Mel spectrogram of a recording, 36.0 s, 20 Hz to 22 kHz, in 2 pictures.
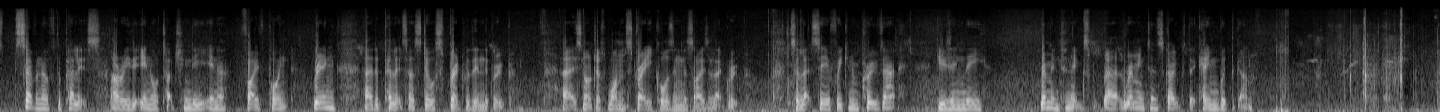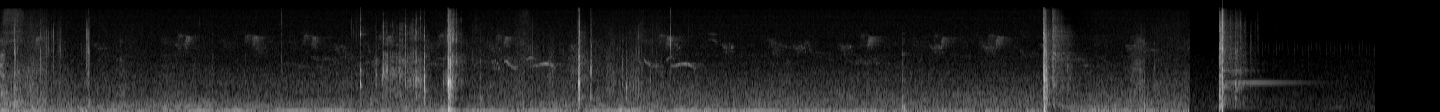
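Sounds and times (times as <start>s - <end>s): air rifle handling clicks: 22.4s - 26.5s
air rifle shot: 31.0s - 31.6s
pellet striking target with ring: 33.2s - 34.3s.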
